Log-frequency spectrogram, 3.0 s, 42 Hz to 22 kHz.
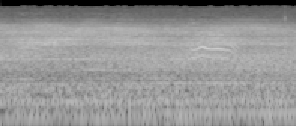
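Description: A fixed-wing airliner approaching to land on runway 03 at Lisbon airport, its engines producing a steady, continuous broadband roar at moderate distance for the whole span.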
